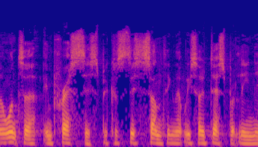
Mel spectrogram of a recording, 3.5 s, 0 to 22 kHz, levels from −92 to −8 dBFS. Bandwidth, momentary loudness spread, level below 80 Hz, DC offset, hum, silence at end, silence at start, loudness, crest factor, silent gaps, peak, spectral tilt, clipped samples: 11 kHz; 6 LU; -64 dBFS; under 0.1%; none; 0 s; 0 s; -34 LUFS; 18 dB; none; -16 dBFS; -4 dB/octave; under 0.1%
